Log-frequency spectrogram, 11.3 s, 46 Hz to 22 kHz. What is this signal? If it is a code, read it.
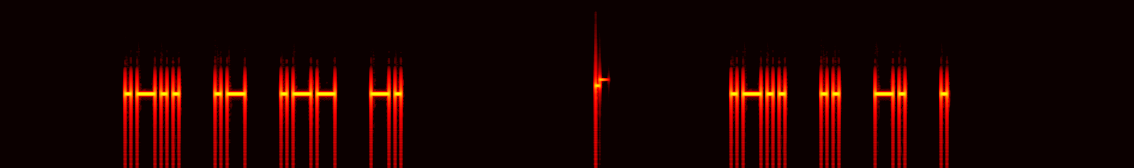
Morse code, heard as a keyed tone, about 20 wpm, spaced as for 15 wpm, 700 Hz. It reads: LAWN LINE
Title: 115 Lesson 19f - Letter w - Words 20wpm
